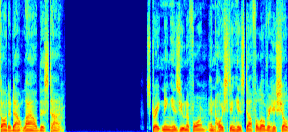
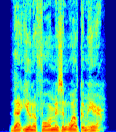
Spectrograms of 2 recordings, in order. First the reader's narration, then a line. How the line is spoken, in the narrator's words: he said flatly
